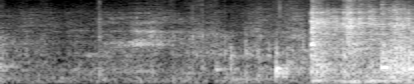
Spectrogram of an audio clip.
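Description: Metal clatter of a stainless skillet being handled and slid into a broiler, with a sharp click and then a loud clanking scrape about one and a half seconds in.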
